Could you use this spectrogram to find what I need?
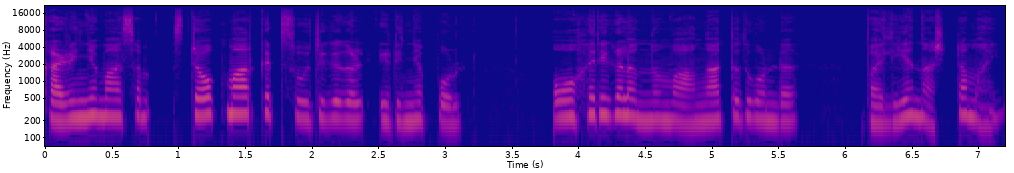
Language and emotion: Malayalam, sad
